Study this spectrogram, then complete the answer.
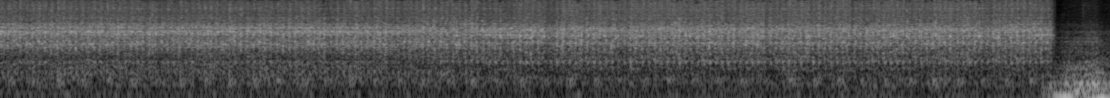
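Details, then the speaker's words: Isuzu Panther diesel with a replacement block idling loud and lumpy, with uneven clatter, shaking, and thick smoke; rougher than other Panthers; owner suspects too-low idle rpm and a fan belt noise. "asapnya tebal gitu ya emang agak kasar dibanding dengan mobil-mobil Panther yang lainnya ya Jadi kalau kita bandingkan ini suaranya lebih kasar"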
